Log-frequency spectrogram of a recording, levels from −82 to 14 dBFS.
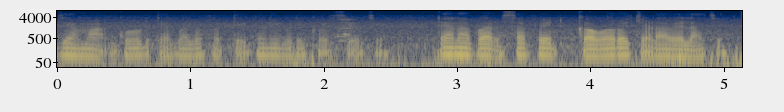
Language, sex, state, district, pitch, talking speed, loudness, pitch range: Gujarati, male, Gujarat, Valsad, 100 Hz, 165 wpm, -20 LUFS, 95-105 Hz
